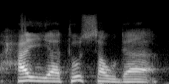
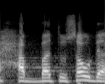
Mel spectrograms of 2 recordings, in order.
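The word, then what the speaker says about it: الحبة السوداء: Subhanallah, sampai pada Nabi SAW tentang syifa, pengobatan, dia baca hayyatus sauda. Hayyah ini ular. Jadi tidak ada kesembuhan kecuali dengan madu, dan juga dia harusnya bacanya habbatus sauda, harus yang benar.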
